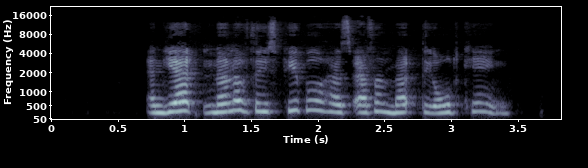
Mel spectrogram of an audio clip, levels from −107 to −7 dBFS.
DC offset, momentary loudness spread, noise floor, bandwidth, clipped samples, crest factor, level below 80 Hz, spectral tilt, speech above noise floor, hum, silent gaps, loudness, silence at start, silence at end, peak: under 0.1%; 15 LU; under -90 dBFS; 15 kHz; under 0.1%; 20 dB; under -90 dBFS; -3 dB/octave; over 48 dB; none; none; -42 LUFS; 0.7 s; 0.4 s; -24 dBFS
